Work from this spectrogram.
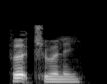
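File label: "virtually", British English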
